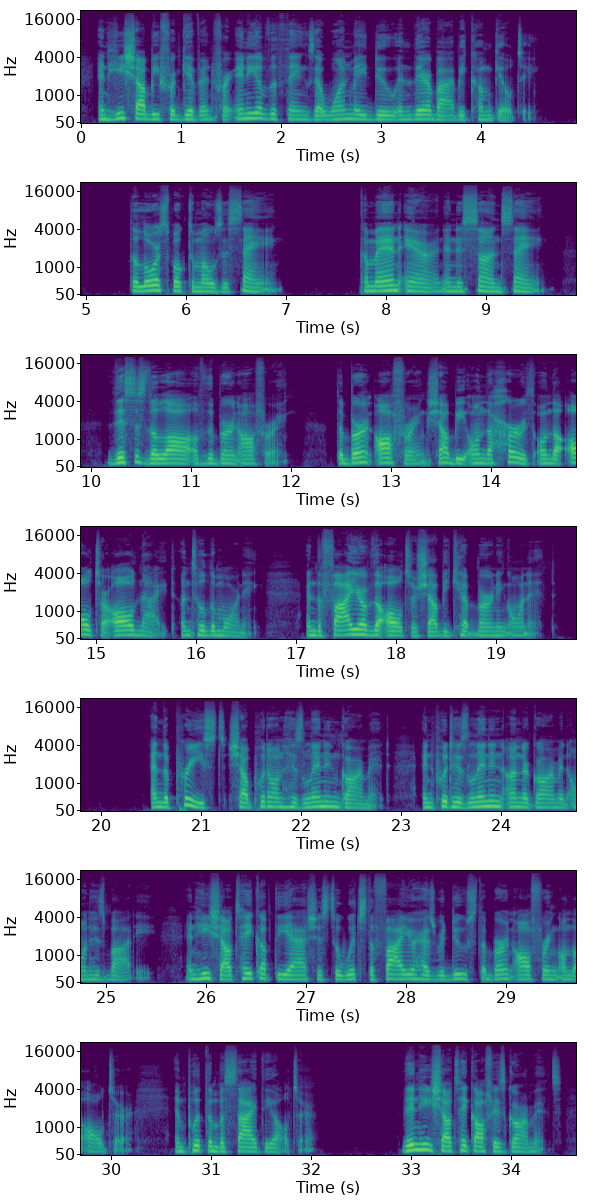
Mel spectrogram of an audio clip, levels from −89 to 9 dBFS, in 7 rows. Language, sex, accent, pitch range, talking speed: English, female, American, 145-165 Hz, 200 wpm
